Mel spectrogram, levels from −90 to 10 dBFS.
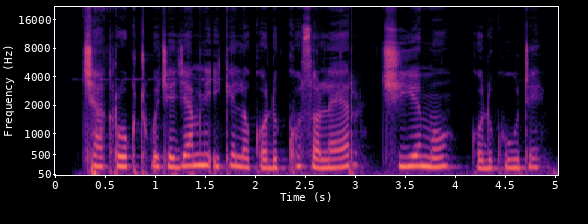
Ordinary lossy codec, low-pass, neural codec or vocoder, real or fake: none; none; none; real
